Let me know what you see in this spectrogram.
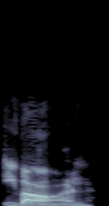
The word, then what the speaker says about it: Ivan: So we witnessed 2 more couples, Alex and Yvonne, even though his name is spelled Ivan, I-V-A-N, but it's Yvonne, and Connie and Jonathan.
